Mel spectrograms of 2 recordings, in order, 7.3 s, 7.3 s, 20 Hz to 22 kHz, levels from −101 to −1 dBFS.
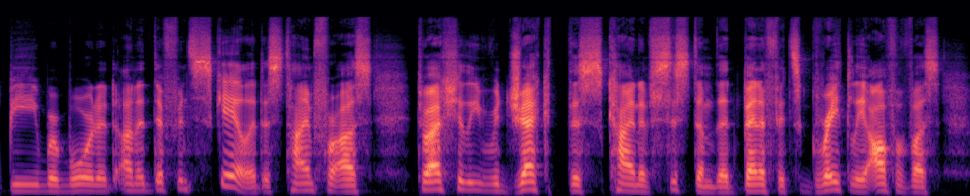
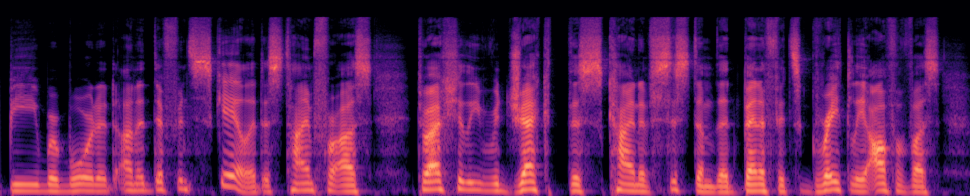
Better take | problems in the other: second | thin; somewhat; fading below 450 Hz

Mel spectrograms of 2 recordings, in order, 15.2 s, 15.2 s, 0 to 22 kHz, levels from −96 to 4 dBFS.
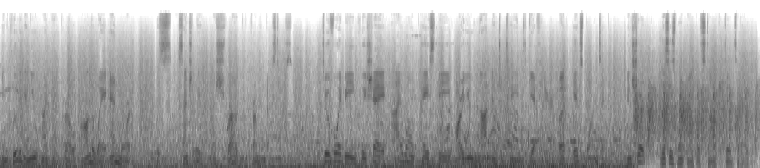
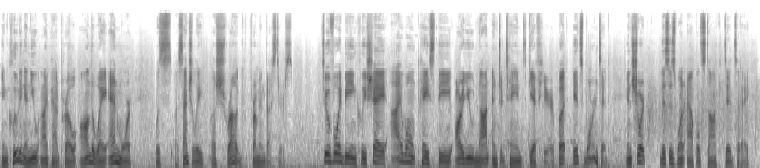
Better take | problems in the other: second | crowd noise; loud; throughout; 1 dB below the speech; faint in the second

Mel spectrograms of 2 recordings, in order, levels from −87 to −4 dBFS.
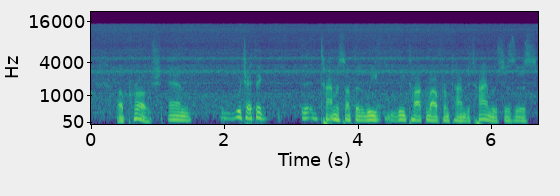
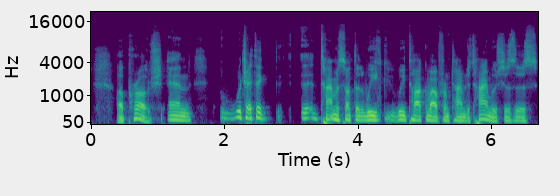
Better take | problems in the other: second | hiss; loud; throughout; 9 dB below the speech

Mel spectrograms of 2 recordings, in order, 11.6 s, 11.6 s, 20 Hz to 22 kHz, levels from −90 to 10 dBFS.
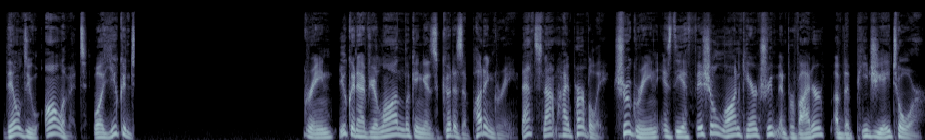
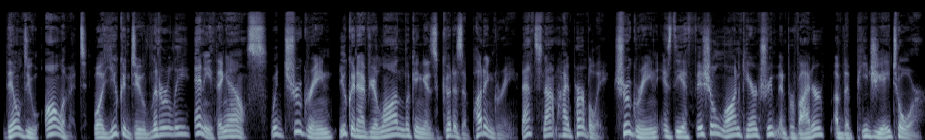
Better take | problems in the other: second | audio cutting out; at 1.5 s for 2 s

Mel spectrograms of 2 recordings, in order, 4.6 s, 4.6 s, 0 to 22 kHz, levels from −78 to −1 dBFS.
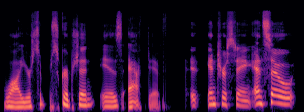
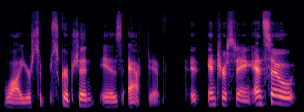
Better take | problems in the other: first | thin; very; fading below 350 Hz

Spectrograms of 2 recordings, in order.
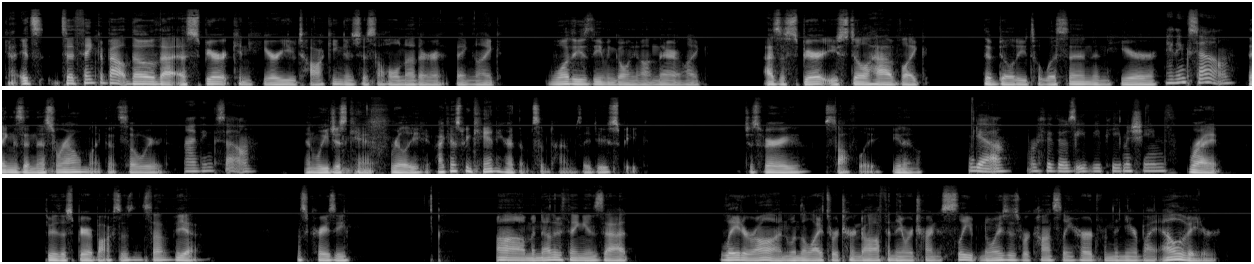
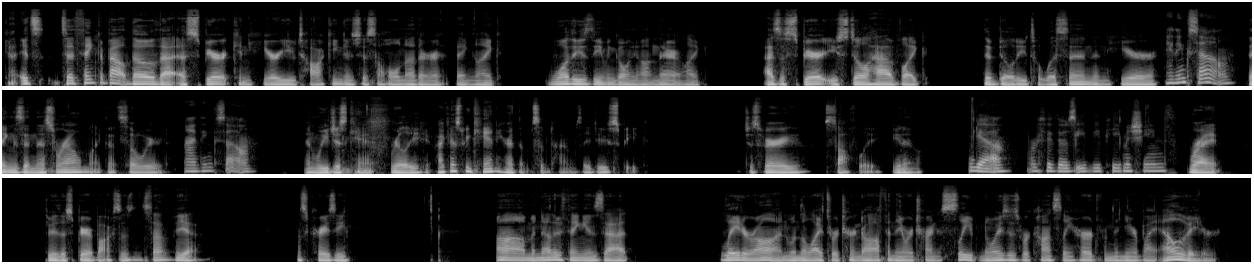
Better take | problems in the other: second | high-pitched whine; faint; throughout; 4 kHz, 30 dB below the speech

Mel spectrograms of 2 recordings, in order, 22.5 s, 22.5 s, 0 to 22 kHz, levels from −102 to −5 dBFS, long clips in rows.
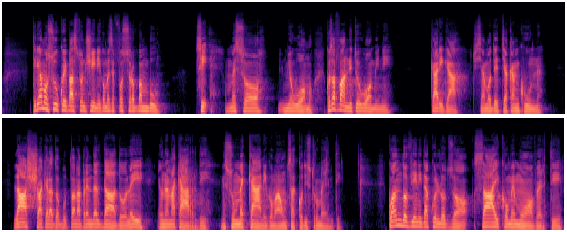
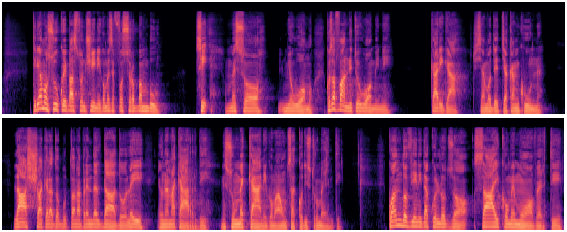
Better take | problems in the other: second | muffled; slightly; fading above 3 kHz

